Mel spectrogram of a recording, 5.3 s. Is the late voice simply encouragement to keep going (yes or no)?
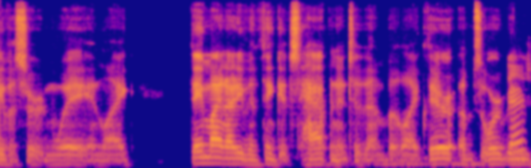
no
